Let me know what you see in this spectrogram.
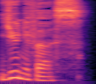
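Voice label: "universe", English, British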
